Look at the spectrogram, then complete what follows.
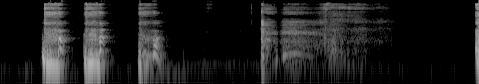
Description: Closed mouth barking cough attempt.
